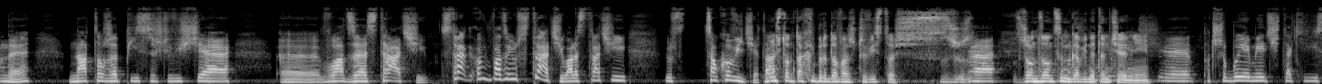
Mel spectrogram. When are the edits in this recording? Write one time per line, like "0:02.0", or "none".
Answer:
none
